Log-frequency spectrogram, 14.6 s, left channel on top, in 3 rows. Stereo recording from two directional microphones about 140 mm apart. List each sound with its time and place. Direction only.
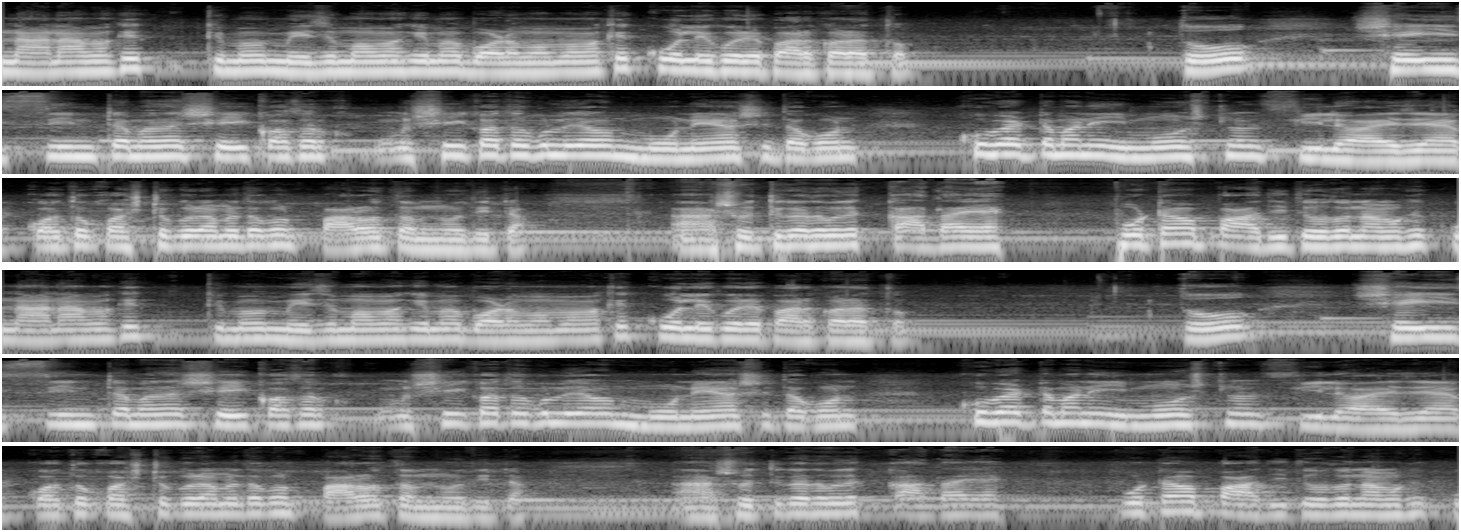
0.0 s speech: 30° left (ahead or behind)
11.9 s a man's voice: 55° left (ahead or behind); by 14.4 s 30° left (ahead or behind)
